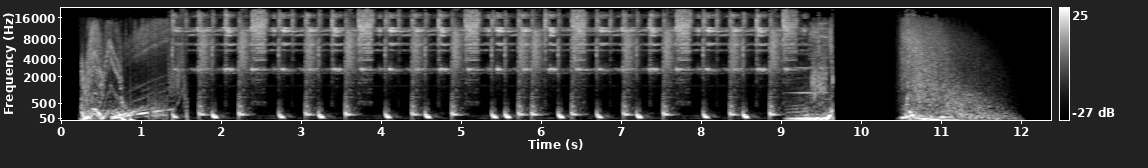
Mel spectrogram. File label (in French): Base rythmé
